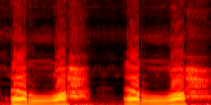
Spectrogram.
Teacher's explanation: sifat ha itu yang paling mencolok adalah sifat hamesnya, yaitu mengalirnya nafas ketika kita membacanya.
